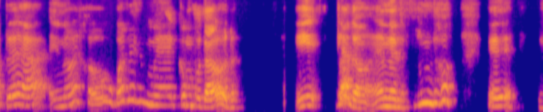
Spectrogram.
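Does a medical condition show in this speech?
Yes: ataxic cerebral palsy.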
